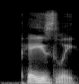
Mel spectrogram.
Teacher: Long a z sound for the s. Long e.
